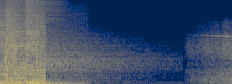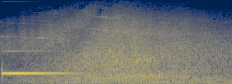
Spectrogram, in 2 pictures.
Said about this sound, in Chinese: 我们现在降落在 BKK 机场，没错，这集呢是在泰国录的。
